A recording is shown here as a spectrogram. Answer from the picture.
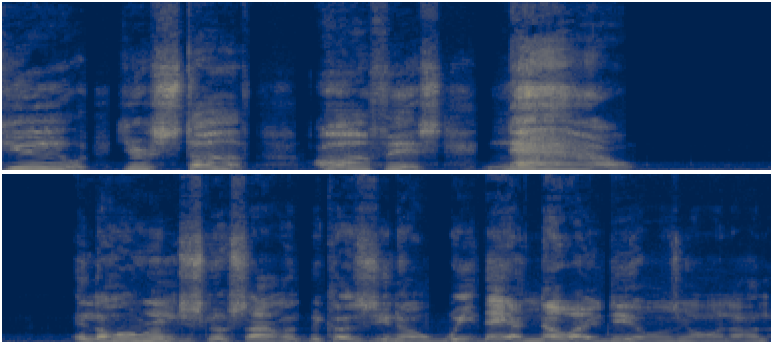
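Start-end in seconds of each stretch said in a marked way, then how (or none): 0.0-4.0 put-on shout, much higher and slower. Retelling how someone started yelling at the room, retelling someone yelling. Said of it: "starts yelling".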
